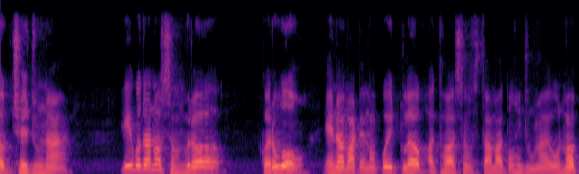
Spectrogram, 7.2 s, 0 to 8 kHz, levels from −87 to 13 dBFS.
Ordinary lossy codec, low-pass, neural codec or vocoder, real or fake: none; 7.2 kHz; autoencoder, 22.05 kHz, a latent of 192 numbers a frame, VITS, trained on one speaker; fake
